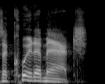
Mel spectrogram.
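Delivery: play-acted earnest, no-nonsense, serious, sober voice. Retelling a scene from a Christmas Carol story: imitating a serious voice. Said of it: "turns on her serious voice".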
